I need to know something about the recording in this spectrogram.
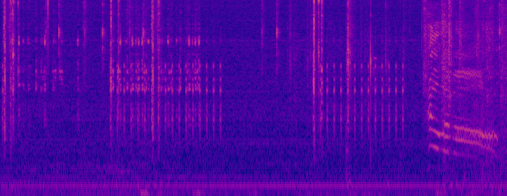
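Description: A computer terminal chatters with quick ticks as text prints out.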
